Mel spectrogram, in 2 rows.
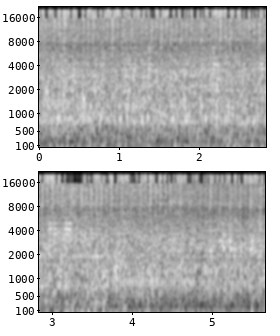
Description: My Ford 8N is making a strange noise.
